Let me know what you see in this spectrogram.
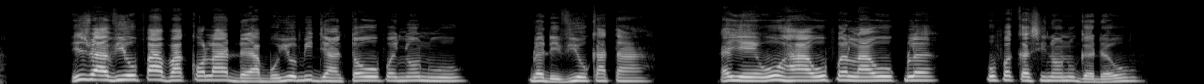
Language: Ewe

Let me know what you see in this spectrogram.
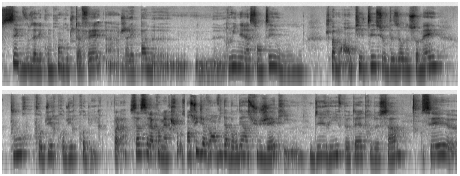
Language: French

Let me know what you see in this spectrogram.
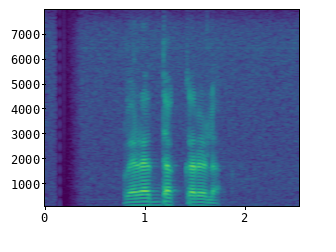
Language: Sinhala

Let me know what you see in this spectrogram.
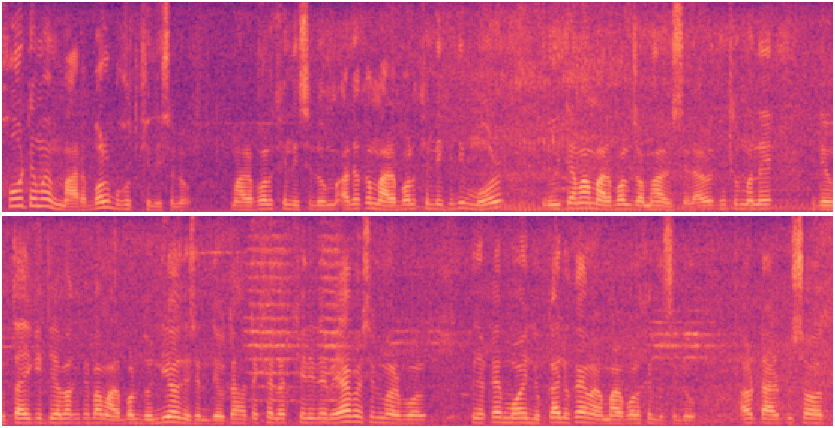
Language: Assamese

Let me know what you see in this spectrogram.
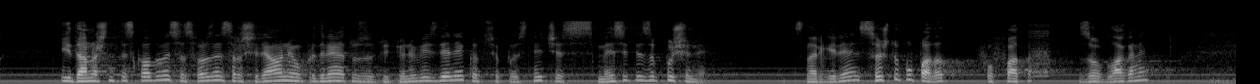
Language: Bulgarian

